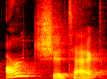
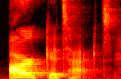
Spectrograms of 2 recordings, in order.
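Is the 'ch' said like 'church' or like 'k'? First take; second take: church; k. First: The ch is said as in church. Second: The ch is said as a k sound. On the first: The speaker calls it wrong. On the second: The speaker calls it right.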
